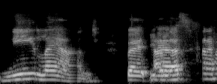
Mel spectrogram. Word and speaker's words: Kneeland: So Dayna, some people would say Kneeland, but that's kind of how it's spelled. So that's like just so you have like daytime, and then Kneeland, like the land of knees.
